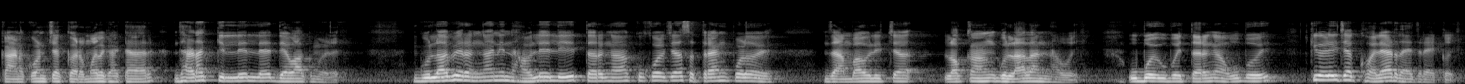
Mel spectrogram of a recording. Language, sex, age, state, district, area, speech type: Goan Konkani, male, 18-30, Goa, Canacona, rural, spontaneous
